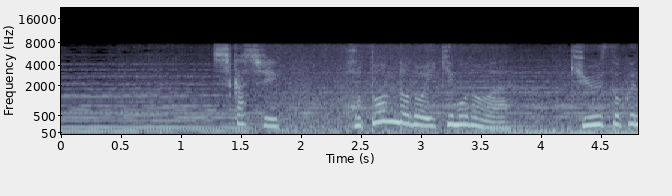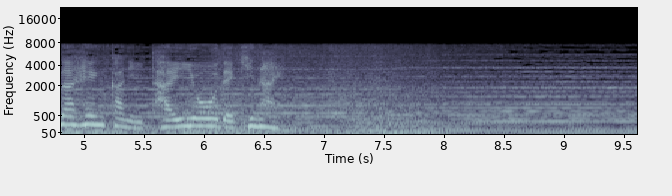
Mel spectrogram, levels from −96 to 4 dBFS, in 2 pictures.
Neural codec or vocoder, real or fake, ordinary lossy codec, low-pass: none; real; none; none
